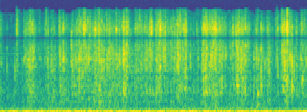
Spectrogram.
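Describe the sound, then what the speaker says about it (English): A plastic bag is crinkled and wrapped around UCO Storm Proof matches, a continuous close rustling and crackling with no pauses. "since they came packaged in this plastic bag, I'm actually going to leave them in the plastic like it came. I'm going to wrap them up."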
